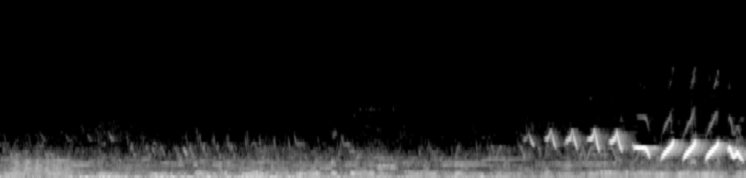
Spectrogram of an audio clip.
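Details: Singing wood warbler: a dense murmur of distant birds, then near the end a loud, quick series of high, sharp, slurred notes forming a bright trill.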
